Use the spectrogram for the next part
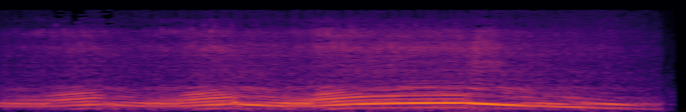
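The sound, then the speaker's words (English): A Porsche sports car engine revs up and down repeatedly, its pitch climbing and falling in loud sweeps with a throaty, harmonic roar, no voices present. “Most people would recognize a Porsche on the street, and some even the sound of a Porsche engine.”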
